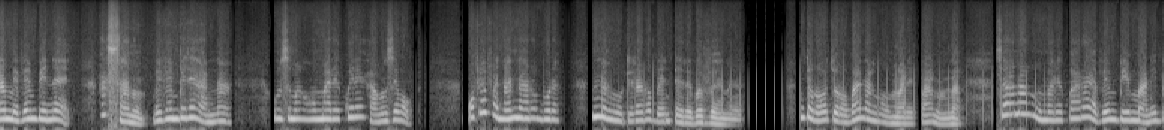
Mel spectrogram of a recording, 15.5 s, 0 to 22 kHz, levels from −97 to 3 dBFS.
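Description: Across the whole speech clip, everything sounds fuzzy and crackly, with a constant grainy hiss that swamps the treble and roughens every syllable. This is heavy 1-bit DFPWM compression damage. The codec keeps only one bit per sample, nudging an adaptive level up or down. At this quality that fits a rate of about 48 kbps. The coarse tracking leaves strong broadband quantisation noise sitting on top of the speech.

From 0.74 s to 2.74 s, just after "bheven bhen", the speech turns thin, bright and hissy at the edges, with sibilants pushed forward. This is pre-emphasis left on. The treble was lifted along a 50 µs FM-style curve, but the matching de-emphasis cut was never applied. High frequencies end up about 10 dB too strong at 10 kHz relative to 1 kHz, which tilts the whole sound toward sharpness for those two seconds.

From 8.03 s to 14.05 s, after "ro bee ora", a steady ticking runs over the speech and through its pauses. 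It is a train of clicks, roughly fifty near-identical pulses at a regular 8.65 per second, each standing out by roughly 10 dB above the signal. The evenly spaced, same-shaped pulses are most likely caused by interference from nearby equipment or a faulty connection or power supply injecting a spike at a fixed rate.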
